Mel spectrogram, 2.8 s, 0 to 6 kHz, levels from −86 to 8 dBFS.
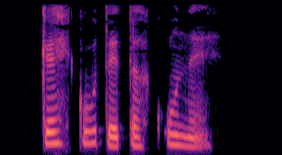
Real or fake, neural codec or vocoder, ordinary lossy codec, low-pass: real; none; MP3, 48 kbps; 5.4 kHz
